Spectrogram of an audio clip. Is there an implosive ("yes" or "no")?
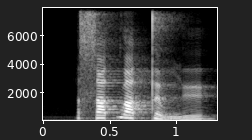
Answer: no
